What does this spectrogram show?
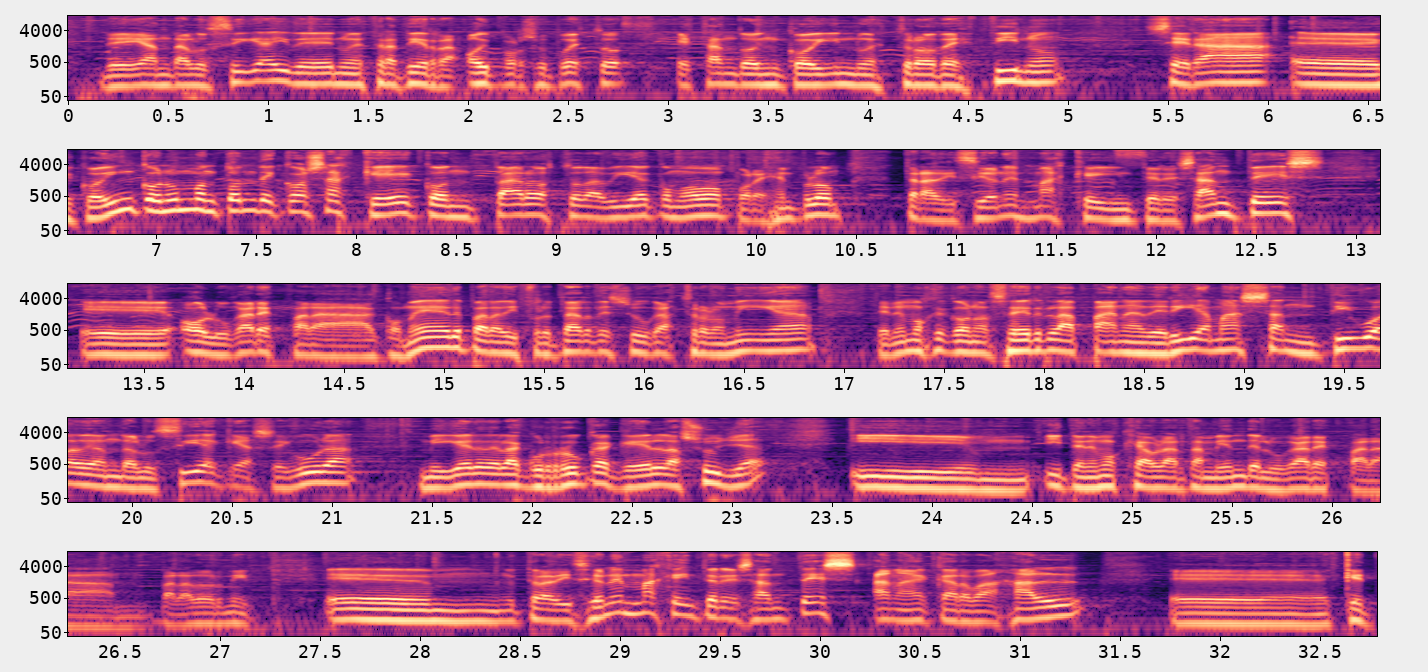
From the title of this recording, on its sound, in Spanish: Gente de Andalucía en directo desde Coín en Málaga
